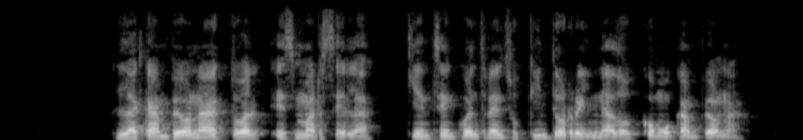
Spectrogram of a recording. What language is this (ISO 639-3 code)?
spa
